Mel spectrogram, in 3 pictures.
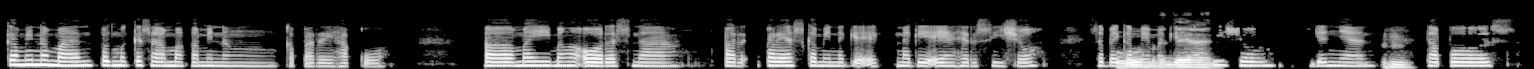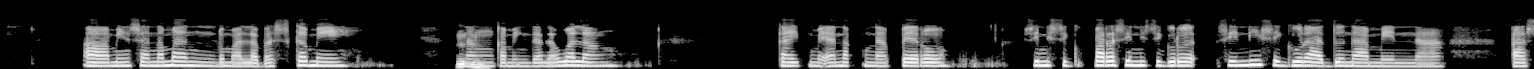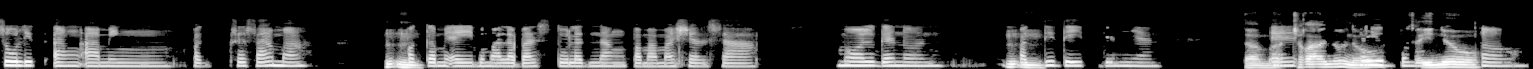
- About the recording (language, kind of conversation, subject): Filipino, unstructured, Paano mo binibigyang-halaga ang oras na magkasama kayo ng iyong kapareha?
- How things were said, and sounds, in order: static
